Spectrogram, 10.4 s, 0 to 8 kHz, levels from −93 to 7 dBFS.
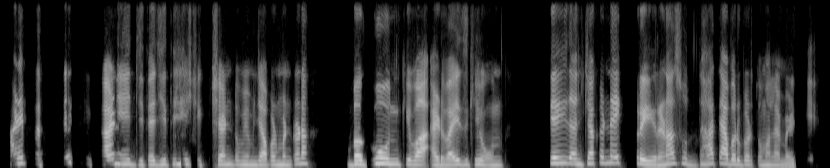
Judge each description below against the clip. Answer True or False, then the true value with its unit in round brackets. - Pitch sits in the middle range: False (210 Hz)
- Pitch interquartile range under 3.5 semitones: False (3.9 semitones)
